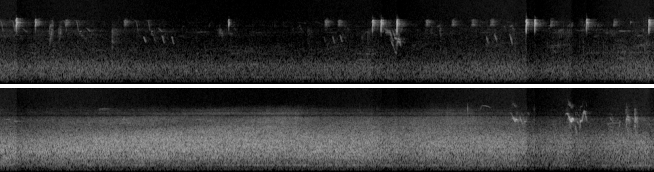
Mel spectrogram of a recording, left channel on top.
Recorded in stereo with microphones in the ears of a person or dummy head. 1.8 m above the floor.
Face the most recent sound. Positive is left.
No sound to turn to.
